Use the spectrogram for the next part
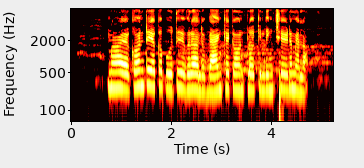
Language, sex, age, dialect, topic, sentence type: Telugu, female, 18-24, Utterandhra, banking, question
